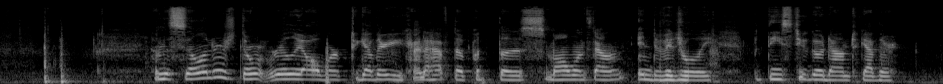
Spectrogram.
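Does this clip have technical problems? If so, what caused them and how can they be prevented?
Yes. A sudden gain jump occurs from 6.6 to 6.89 s: the sound and its background noise rise together by about 6 dB at once, then drop back. The likely cause is a digital gain setting applied without a ramp. Applying gain changes with a short crossfade or ramp prevents this.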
